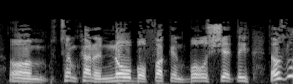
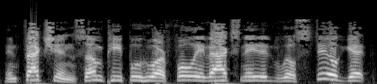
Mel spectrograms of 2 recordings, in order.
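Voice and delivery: ordinary talk, nothing marked

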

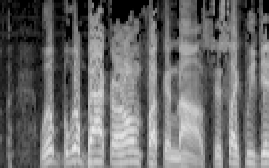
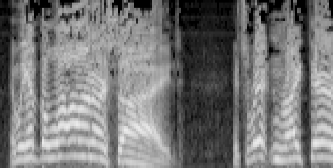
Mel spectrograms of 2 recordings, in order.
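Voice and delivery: rising shout; 6 semitones higher, 4 dB louder than usual. Real, not acted. Rant building to climax.

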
